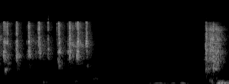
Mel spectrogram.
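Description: Fast typing on a computer keyboard, about ten keystrokes a second, stopping about a second in.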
